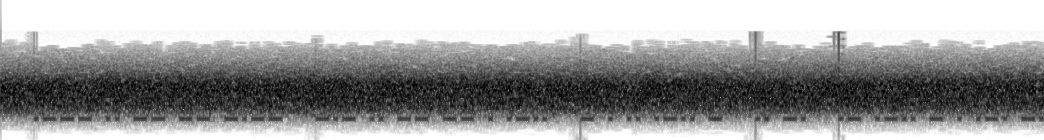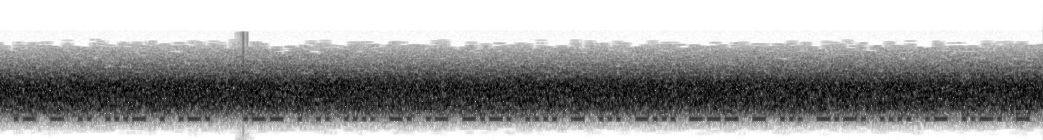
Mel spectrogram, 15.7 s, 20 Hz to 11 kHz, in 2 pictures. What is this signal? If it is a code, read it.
Morse code, heard as a keyed tone, about 36 wpm, 530 Hz. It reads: JIMMY KIMMEL TEILT IN ALTERNATIVER WEIHNACHTSBOTSCHAFT
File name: daily / 35wpm noise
